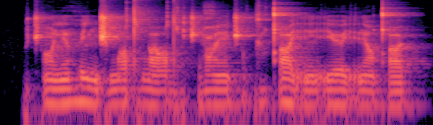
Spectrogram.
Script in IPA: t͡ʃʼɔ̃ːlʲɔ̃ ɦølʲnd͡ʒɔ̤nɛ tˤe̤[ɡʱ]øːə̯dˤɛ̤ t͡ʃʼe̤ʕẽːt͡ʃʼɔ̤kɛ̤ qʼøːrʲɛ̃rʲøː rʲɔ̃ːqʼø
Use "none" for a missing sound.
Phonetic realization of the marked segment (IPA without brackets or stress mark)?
ŋ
